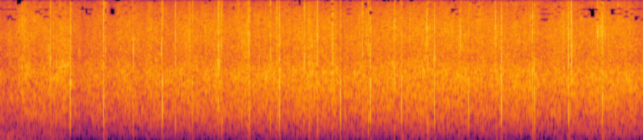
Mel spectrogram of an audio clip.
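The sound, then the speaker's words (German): An audience applauds steadily for the event's partners, a dense wash of clapping with sharper individual claps popping out at a fairly regular pace. No one speaks over it. “Mit dem großen Applaus für unsere ganzen Partner.”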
